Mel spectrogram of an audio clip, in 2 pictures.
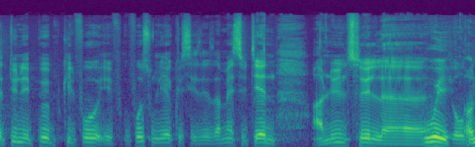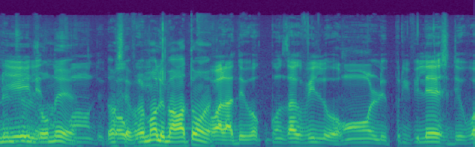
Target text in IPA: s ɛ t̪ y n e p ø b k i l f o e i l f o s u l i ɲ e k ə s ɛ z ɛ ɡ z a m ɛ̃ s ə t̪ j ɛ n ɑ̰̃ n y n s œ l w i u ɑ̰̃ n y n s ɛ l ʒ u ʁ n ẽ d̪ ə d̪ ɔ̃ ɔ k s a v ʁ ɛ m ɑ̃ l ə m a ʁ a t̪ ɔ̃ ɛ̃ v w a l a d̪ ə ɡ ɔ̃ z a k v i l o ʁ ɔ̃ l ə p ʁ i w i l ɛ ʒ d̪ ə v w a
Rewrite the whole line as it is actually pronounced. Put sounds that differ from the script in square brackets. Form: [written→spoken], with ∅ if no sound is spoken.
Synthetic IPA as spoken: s ɛ t̪ y n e p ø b k i l f o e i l f o s u l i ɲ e k ə s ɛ z ɛ ɡ z a m ɛ̃ s ə t̪ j ɛ n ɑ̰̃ n y n s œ l w i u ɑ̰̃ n y n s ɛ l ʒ u ʁ n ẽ d̪ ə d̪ ɔ̃ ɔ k s [a→ɛ] v ʁ ɛ m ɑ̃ l ə m a ʁ a t̪ ɔ̃ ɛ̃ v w a l a d̪ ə ɡ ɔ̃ z a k v i l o ʁ ɔ̃ l ə p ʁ i [w→v] i l ɛ ʒ d̪ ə v w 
